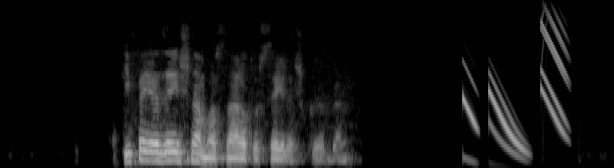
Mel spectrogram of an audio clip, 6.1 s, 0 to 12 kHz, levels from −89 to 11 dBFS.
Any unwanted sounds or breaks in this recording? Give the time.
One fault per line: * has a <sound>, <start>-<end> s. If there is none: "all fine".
* has a chirp, 4.6-5.7 s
